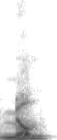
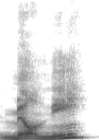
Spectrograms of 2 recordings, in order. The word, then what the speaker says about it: Milne: on 16 balls jeez is it milne or milne it's pronounced mill not milton i appreciate that when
